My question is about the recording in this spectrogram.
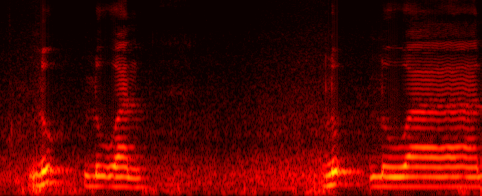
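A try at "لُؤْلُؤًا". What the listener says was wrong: না টান টুন নাই, লু লু আন, লু লু লু আন, এটা লু হবে আর এটা শুধু লু হবে, না টান টুন নাই, লু লু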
